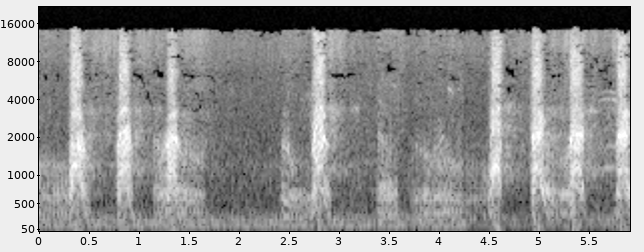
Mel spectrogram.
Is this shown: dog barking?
yes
